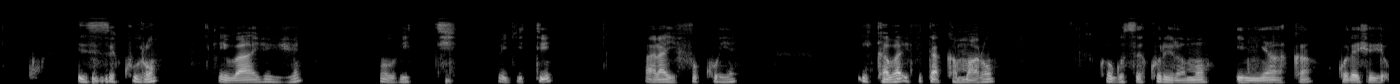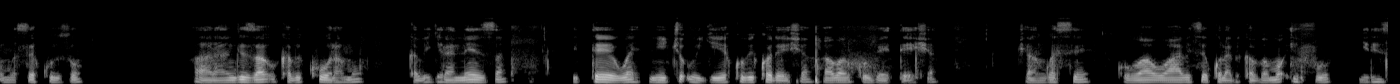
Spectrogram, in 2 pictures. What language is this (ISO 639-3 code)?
kin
